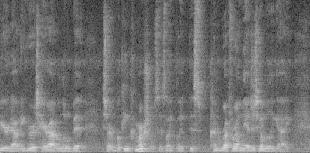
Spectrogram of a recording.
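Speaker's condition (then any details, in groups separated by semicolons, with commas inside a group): No condition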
